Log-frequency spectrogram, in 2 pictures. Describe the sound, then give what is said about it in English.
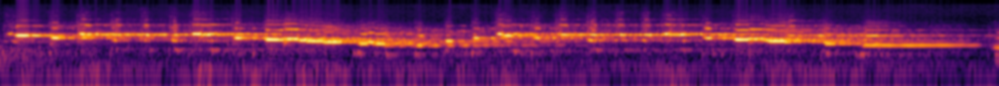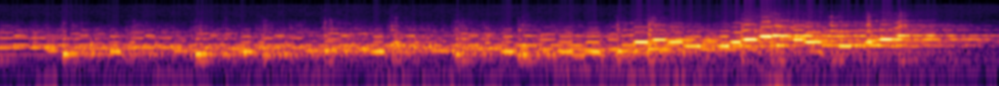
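A bright, high flute melody, representing the bird in an orchestral tale where each character has its own instrument, flutters and darts in quick descending runs, imitating a chirping bird, with a fuller orchestral accompaniment joining about halfway through. No one speaks. “The bird by flute.”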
